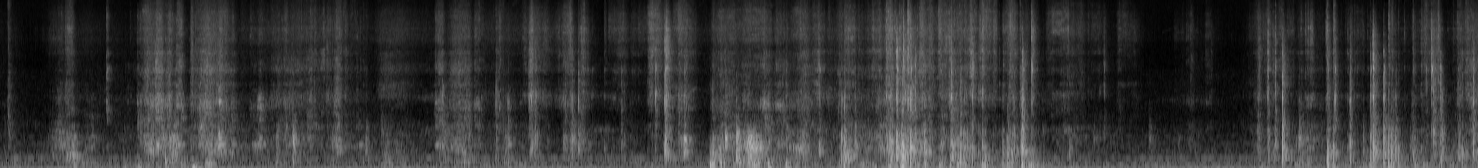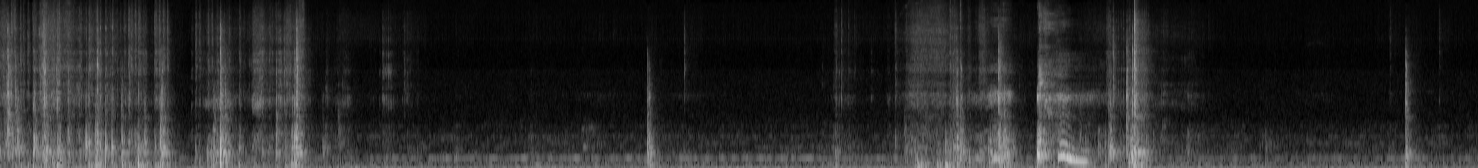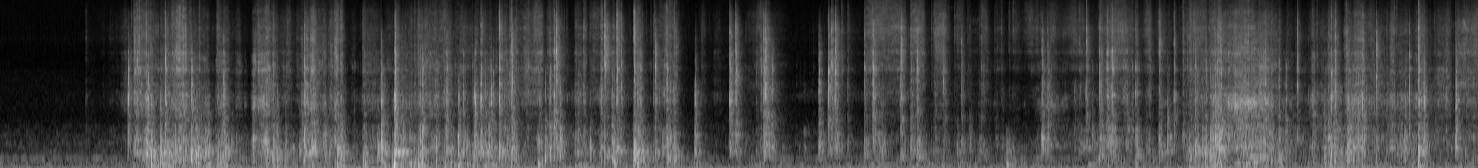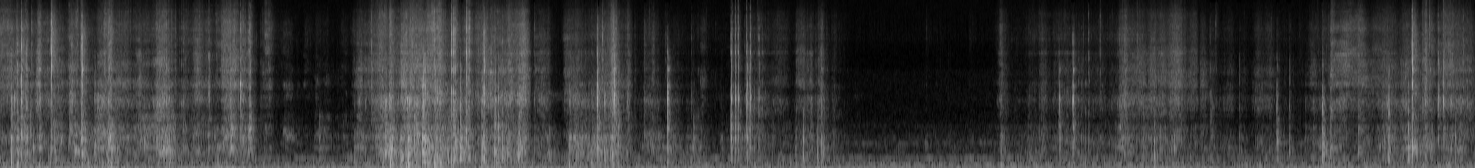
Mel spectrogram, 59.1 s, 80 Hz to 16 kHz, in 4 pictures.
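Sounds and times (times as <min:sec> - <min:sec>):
packaging rustling: 0:00.6 - 0:18.8, 0:30.7 - 0:52.8, 0:54.3 - 0:59.0.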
